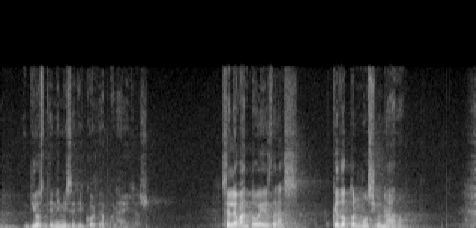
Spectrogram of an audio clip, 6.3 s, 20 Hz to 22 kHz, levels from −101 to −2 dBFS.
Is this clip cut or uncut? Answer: uncut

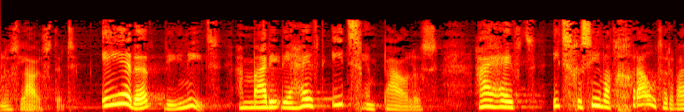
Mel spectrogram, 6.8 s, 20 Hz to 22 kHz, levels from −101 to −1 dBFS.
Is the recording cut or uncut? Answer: cut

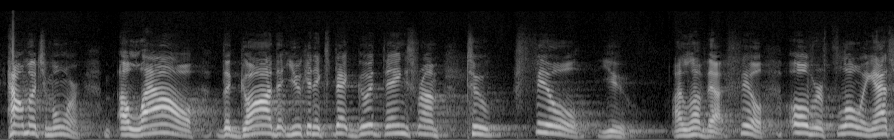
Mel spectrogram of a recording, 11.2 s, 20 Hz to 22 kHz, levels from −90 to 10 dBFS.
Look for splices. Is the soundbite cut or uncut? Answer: uncut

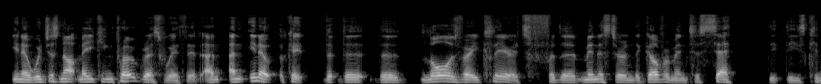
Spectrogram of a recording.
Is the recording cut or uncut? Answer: cut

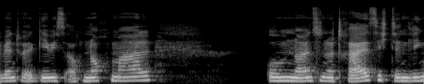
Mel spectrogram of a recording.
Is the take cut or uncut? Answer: uncut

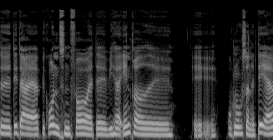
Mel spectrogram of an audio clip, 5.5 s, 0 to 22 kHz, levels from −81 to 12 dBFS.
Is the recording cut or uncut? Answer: uncut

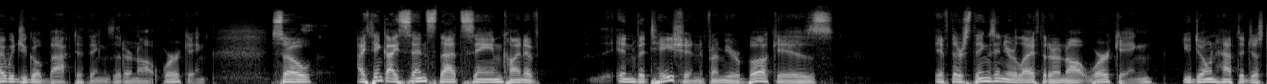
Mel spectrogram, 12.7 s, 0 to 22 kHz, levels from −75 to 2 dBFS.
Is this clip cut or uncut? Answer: uncut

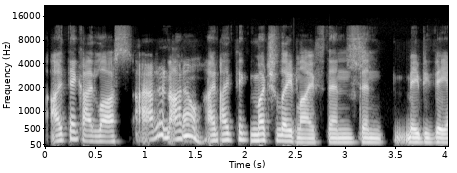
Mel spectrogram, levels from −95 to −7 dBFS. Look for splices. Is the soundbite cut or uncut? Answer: cut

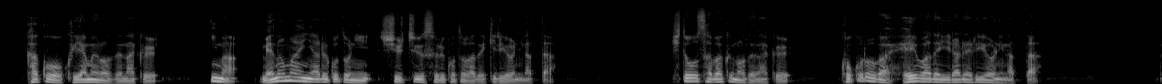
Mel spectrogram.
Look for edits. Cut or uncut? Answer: uncut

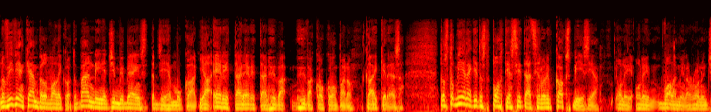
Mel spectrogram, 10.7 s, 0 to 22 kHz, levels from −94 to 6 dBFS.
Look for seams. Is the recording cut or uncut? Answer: cut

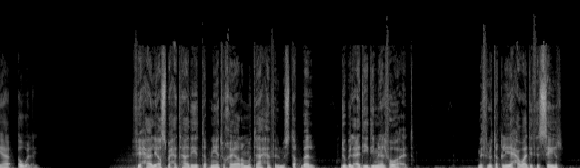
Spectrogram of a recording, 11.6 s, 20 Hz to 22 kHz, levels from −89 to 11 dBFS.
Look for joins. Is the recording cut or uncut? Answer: cut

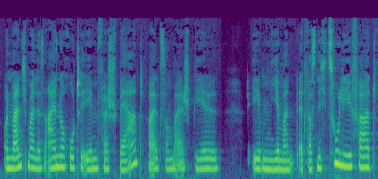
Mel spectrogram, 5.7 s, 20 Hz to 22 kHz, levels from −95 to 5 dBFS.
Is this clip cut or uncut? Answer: uncut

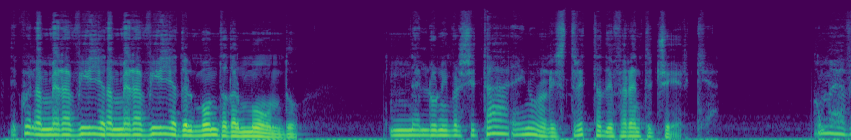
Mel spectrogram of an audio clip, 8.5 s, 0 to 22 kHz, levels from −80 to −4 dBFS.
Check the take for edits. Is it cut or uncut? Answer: cut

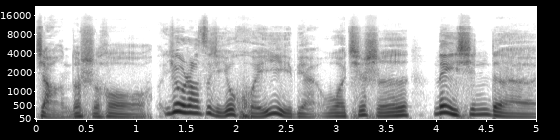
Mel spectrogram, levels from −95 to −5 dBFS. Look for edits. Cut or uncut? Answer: cut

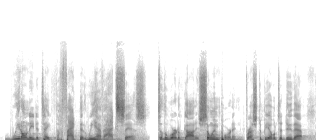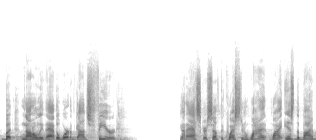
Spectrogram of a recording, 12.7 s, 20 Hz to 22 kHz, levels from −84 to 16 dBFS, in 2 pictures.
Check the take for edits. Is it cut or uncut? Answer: cut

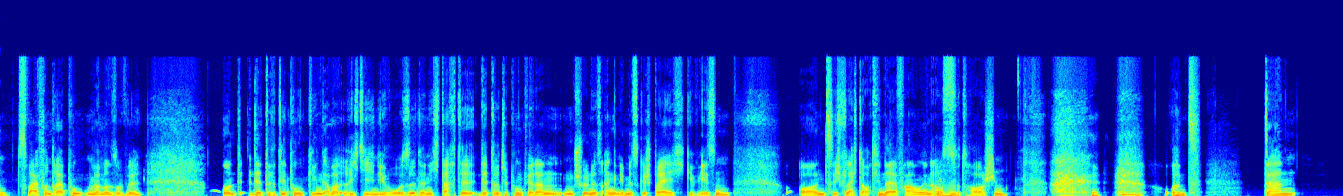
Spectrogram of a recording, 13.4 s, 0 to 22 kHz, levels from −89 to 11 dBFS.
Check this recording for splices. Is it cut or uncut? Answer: cut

